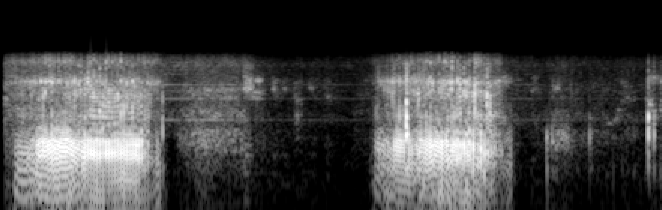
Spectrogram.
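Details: Small dog snoring while asleep: loud, rough buzzing snores on each in-breath with quieter out-breaths between.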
